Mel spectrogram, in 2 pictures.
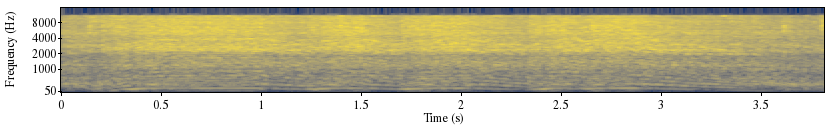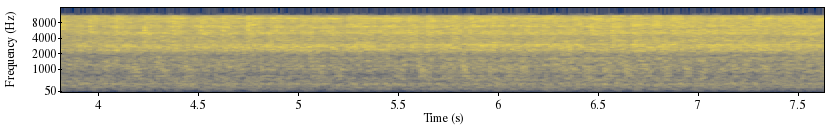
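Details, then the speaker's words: Stihl 046 Magnum chainsaw after a rebuild for failed crankshaft bearings, carburetor untouched: sharp two-stroke revs rising and falling, then a steady high run with a slight hunt; runs healthy after the rebuild. "I cranked it up you seem to pop pretty good sounds all right"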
